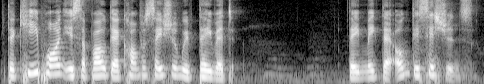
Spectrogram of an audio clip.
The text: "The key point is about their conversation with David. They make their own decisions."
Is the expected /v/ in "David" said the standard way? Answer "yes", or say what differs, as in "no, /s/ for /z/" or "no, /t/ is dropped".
yes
